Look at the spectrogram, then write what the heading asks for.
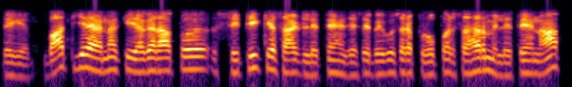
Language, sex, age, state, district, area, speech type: Hindi, male, 18-30, Bihar, Begusarai, rural, conversation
